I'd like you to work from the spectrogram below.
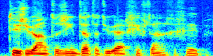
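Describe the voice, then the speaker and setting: An actor playing a shrewd police inspector who questions slowly and keeps humming to himself. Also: male voice, fairly low pitch, flat delivery, slightly rough. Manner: slow, probing, drawn-out with many hums. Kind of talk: radio drama acting.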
